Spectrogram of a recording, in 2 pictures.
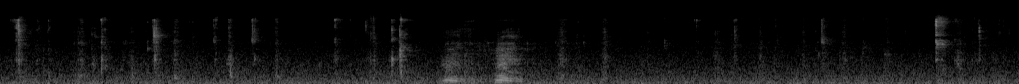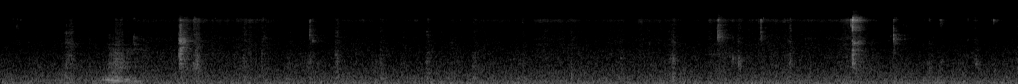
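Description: Close-miked eating sounds: a man chewing with wet mouth clicks, smacks and crunches scattered through. He makes short low hummed sounds around four to five seconds in and again about eleven seconds in.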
